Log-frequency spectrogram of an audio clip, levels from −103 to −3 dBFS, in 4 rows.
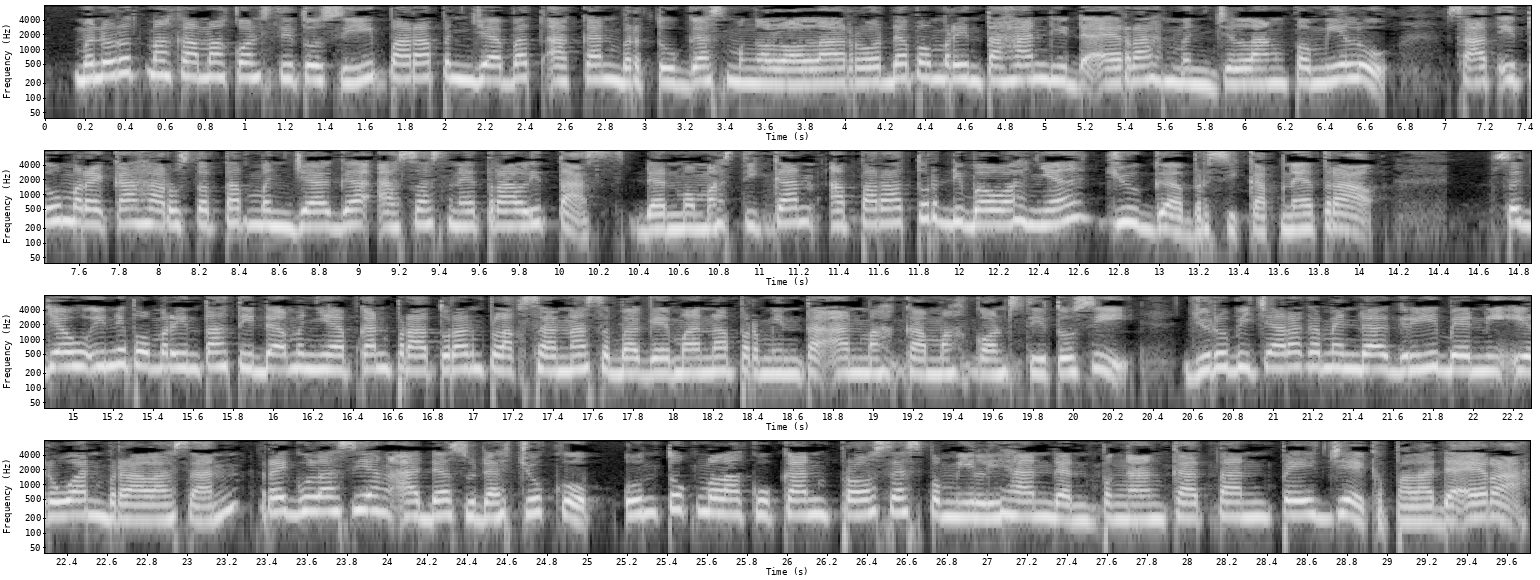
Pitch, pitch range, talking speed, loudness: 235 Hz, 210-255 Hz, 125 wpm, -16 LUFS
